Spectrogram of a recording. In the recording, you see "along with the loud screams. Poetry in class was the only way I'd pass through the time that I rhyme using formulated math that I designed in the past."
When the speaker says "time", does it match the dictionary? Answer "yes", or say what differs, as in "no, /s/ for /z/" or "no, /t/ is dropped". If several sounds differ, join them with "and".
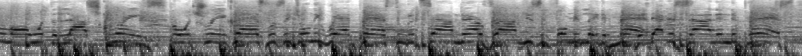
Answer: no, /s/ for /t/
